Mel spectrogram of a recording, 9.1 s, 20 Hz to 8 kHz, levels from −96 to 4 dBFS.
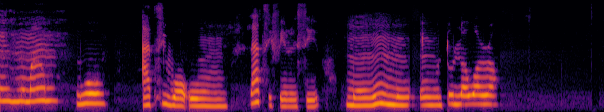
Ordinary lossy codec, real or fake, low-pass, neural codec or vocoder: none; real; 7.2 kHz; none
